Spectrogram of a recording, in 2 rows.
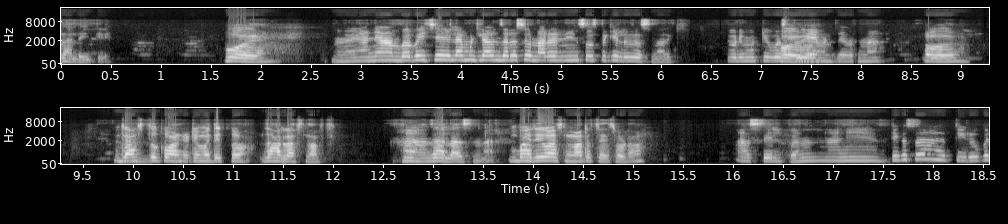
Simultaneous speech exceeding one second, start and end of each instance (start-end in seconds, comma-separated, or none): none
